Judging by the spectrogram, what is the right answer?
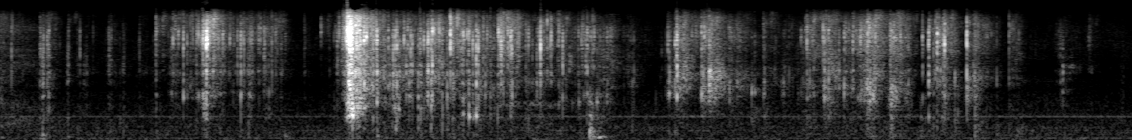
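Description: Small Pokémon Trick or Trade booster pack wrappers crinkling and tearing as they are opened by hand, in several bursts with short pauses between them.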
